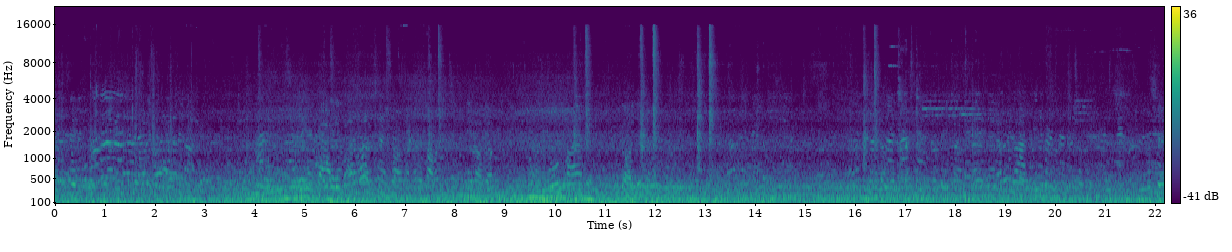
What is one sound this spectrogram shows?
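A busy crowd murmurs and chatters nearby outdoors.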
